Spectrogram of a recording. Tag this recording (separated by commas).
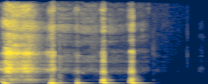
Human voice, Giggle, Laughter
